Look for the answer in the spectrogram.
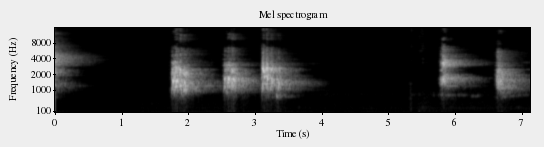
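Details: Female greater green leafbird song, used to prompt males to sing. Short, harsh, ringing notes fade quickly: one at the start, a quick run of three around two seconds, then two more near the end, with silence between.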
